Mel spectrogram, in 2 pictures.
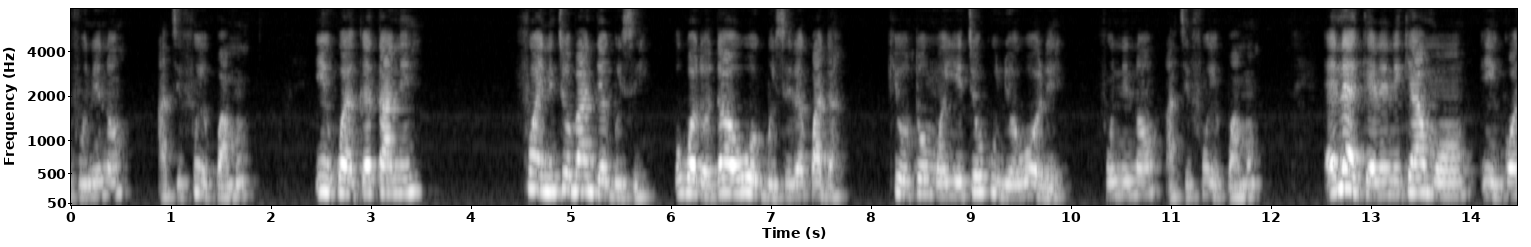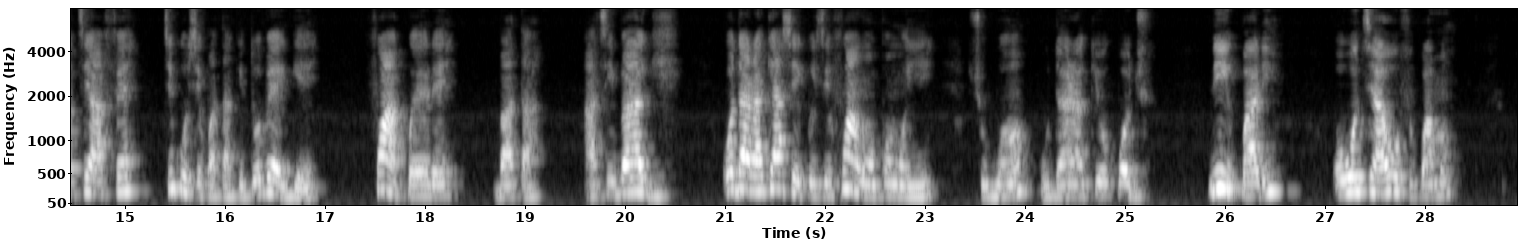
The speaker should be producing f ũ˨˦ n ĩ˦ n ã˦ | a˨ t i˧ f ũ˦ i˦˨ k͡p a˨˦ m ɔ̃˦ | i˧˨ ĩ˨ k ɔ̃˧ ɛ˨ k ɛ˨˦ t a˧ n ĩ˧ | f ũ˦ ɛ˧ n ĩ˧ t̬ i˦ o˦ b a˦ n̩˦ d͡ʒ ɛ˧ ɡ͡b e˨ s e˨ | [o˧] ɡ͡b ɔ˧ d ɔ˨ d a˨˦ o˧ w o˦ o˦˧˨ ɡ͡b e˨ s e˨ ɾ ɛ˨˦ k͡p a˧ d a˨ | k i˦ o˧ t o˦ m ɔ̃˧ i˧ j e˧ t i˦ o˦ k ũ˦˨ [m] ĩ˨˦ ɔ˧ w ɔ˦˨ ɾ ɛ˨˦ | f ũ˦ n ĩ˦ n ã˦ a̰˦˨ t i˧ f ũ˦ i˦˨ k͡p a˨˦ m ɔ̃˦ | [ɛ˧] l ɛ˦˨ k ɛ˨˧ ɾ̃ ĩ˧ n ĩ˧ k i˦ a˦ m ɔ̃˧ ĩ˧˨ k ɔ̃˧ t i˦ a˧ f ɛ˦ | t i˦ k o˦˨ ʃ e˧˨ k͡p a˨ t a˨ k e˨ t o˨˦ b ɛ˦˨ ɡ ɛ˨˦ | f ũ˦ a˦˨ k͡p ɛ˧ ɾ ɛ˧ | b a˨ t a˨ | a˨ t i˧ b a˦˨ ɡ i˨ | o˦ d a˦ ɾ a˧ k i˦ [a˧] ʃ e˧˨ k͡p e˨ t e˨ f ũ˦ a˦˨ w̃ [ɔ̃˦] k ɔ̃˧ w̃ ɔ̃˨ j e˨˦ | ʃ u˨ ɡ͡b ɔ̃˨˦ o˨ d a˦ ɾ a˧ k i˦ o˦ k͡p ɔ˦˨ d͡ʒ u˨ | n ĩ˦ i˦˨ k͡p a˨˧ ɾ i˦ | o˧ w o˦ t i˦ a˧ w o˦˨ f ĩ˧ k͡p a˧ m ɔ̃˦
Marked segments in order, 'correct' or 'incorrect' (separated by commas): correct, incorrect, correct, correct, incorrect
